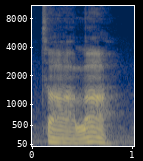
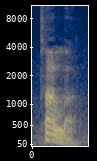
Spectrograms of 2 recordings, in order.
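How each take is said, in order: First: Both syllables are stressed and held long. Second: The stress is on the first syllable only. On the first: The word means a dollar. "Put the macron over both of them" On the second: The word means story or spoken words. "I emphasize the first one because it's the second to the last syllable"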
